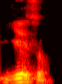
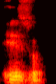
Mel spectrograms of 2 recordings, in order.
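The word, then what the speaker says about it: 蝦夷: sous ce nom de Yo on prononce aujourd'hui eo parce que le son y comme tu sais euh n'est plus n'est plus admis dans les les de ciles laab japonais shiragana katakana donc on lit ce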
